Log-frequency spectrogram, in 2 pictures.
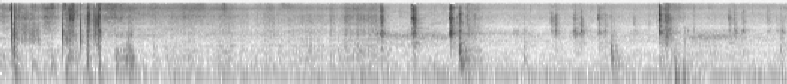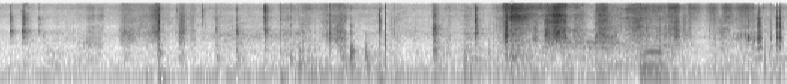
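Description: Scattered light metal clicks and rubbing as a small hitch pin is worked into the hole in a lawn tractor's parking-brake rod, with the rustle of hands moving around the linkage close by.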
